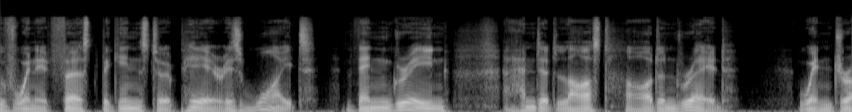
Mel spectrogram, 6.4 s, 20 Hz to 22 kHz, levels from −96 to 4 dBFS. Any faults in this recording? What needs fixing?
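No faults can be heard anywhere in the speech. Nothing needs fixing.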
